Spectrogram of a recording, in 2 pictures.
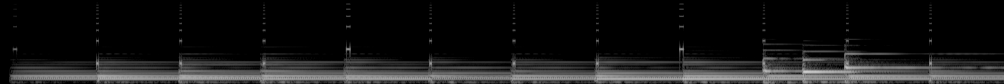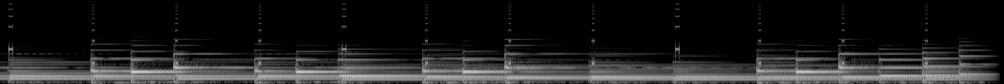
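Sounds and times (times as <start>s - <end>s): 
piano: 0.1s - 20.0s.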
